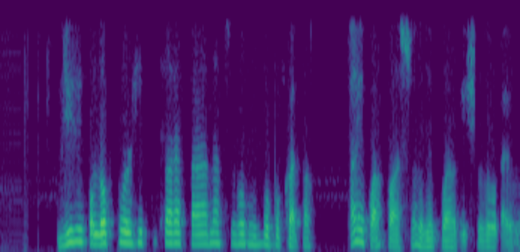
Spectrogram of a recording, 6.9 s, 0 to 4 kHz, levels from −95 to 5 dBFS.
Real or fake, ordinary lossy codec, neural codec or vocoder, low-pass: fake; none; codec, 16 kHz in and 24 kHz out, 0.6 kbps, FocalCodec, streaming, 2048 codes; 3.6 kHz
